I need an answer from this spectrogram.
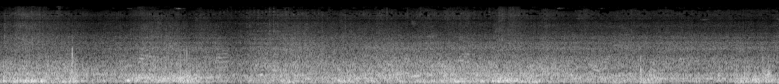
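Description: Steady rumble and rattle of a moving passenger train heard inside the carriage, a loud, even noise with no clear pitch.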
